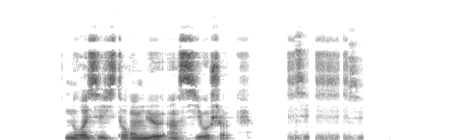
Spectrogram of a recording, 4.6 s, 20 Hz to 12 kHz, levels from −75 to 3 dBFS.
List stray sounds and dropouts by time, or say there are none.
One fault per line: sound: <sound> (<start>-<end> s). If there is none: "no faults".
sound: laugh (2.9-3.6 s)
